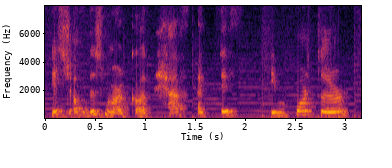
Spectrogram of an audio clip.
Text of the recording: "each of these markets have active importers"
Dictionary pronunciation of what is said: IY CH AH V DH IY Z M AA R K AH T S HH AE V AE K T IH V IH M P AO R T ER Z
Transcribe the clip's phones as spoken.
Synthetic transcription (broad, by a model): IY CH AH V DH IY S M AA R K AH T HH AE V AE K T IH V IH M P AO R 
